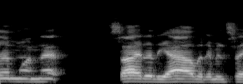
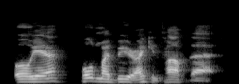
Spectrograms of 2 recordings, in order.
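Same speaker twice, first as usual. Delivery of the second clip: ordinary delivery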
